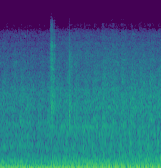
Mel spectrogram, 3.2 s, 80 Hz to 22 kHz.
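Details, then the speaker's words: 1972 International 1110 pickup, IH 345 V8 with new Holley 2-barrel carb, fires right up: deep steady rumble through glass packs and a holed exhaust, no misses or knocks; runs pretty good. "it sounds pretty good actually it's got glass packs on it there's holes all throughout the exhaust it actually runs pretty darn good"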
